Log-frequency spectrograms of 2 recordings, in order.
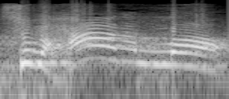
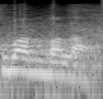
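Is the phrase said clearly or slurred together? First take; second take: clearly; slurred. First: The phrase is said clearly, with every sound articulated. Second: The phrase is slurred, sounding like subhan bala.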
